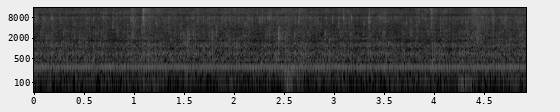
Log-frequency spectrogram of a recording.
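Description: Faint, steady sizzle of seasoned beef pieces cooking in their own juices in a stainless steel pot on a gas stove, with a steady low hum underneath.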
